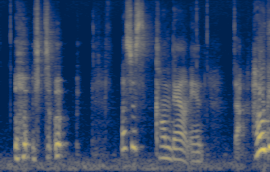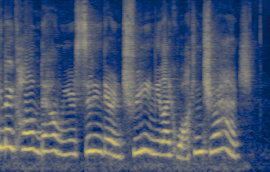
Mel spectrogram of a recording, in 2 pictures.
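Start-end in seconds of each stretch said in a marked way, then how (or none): 3.1-6.5 loud, fast, shrill rapid-fire shouting. Told to calm down, a character snaps back at the other, yelling. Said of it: "Why are you yelling all of a sudden?".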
